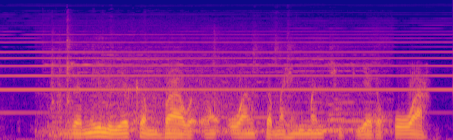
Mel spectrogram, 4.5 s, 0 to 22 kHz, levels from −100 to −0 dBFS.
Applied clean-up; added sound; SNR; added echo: none; Subway, metro, underground / Sliding door + Bowed string instrument; 9 dB; none.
